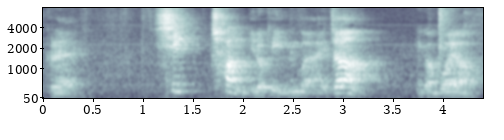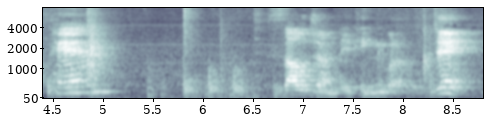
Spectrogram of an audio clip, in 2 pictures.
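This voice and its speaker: A man teaching a high school English class in a classroom, checking on students with frequent tag questions. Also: sing-song, a little slow, pauses often, sharp tone. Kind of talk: classroom lecture. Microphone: far from the mic. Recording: echoey classroom, distant mic, faint noise.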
